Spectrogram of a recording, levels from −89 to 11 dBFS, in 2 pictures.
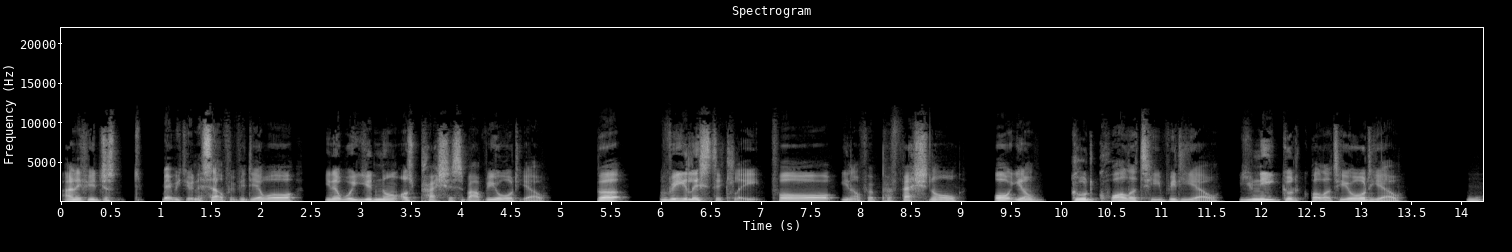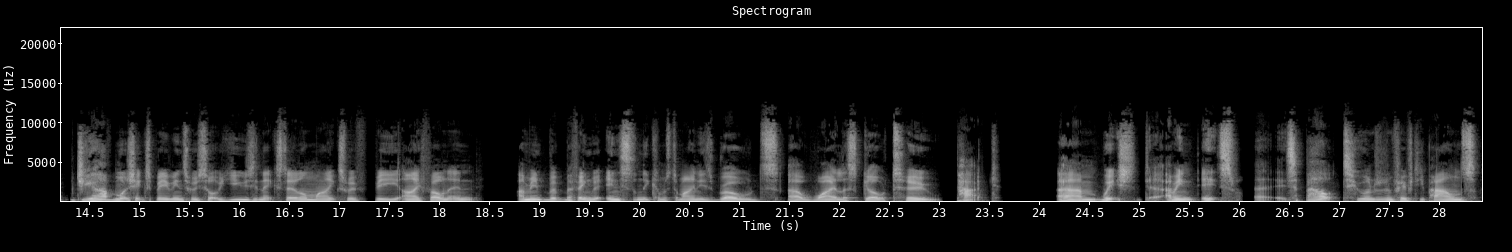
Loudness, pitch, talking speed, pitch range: -19 LUFS, 110 Hz, 170 wpm, 95-125 Hz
